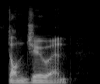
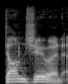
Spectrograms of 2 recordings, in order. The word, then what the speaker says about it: Don Juan: And before anyone corrects me on that pronunciation, that is how the Byron version is apparently produced. Yeah, it's not. – I did think, oh my God, how embarrassing for him. – I could feel you like waiting to pounce and correct me. Don Juan, allegedly, is the Byron version's pronunciation.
